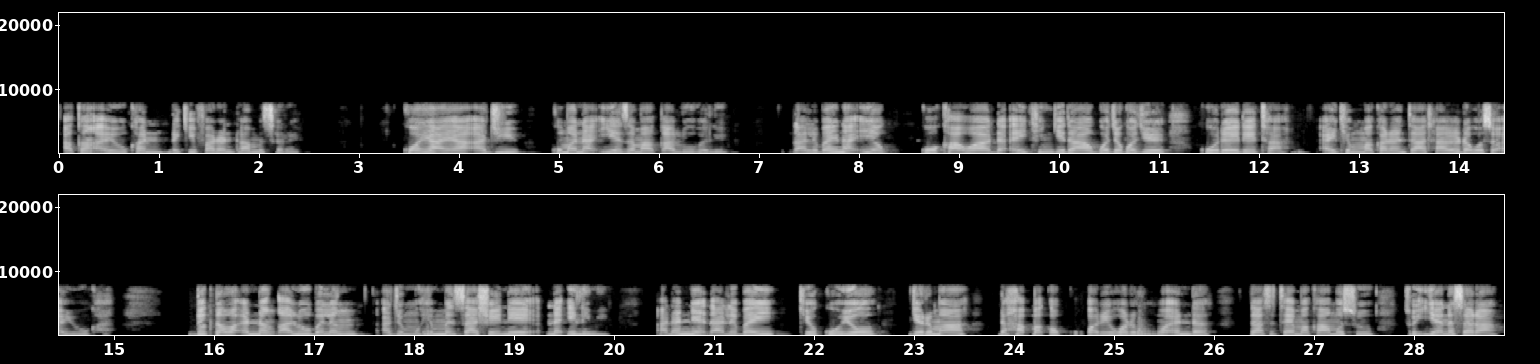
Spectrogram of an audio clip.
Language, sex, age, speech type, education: Hausa, female, 15-29, spontaneous, secondary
